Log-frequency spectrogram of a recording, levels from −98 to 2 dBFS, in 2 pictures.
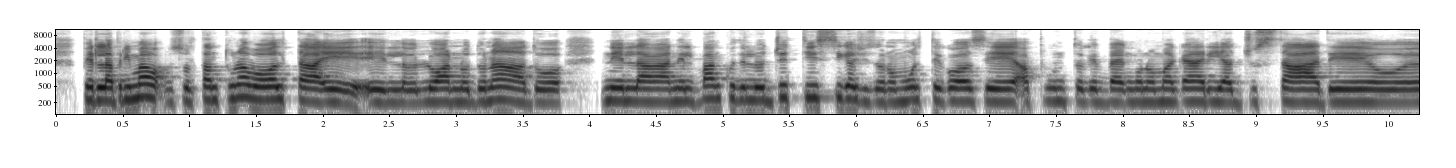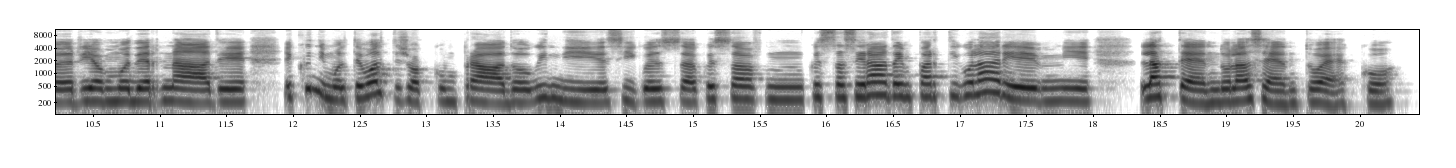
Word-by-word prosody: per 235 -1 +1
la 230 -1 +9
prima 250 +2 +4
soltanto 235 +3 -2
una 270 +1 +5
volta 240 -3 +5
e 205 -2 +2
e 205 -1 +2
l 200 -1 -3
lo 215 +1 0
hanno 210 -1 +2
donato 210 -2 +1 0.3
nella 220 -1 +2
nel 220 0 -3
banco 250 +3 0
dell'oggettistica 255 +2 -1
ci 215 - -5
sono 205 0 -5
molte 230 +2 -3
cose, 220 -1 +2
appunto, 215 +1 -4
che 210 0 -5
vengono 210 0 -2
magari 215 0 -1
aggiustate 210 0 +1
o 205 0 -1
riammodernate 215 -1 0 0.2
e - - -7
quindi 435 -7 -3
molte 240 -1 -1
volte 315 -3 0
c'ho 210 -2 -3
comprato, 205 -2 -1
quindi, 210 -4 -5
sì, 215 +1 -12
questa 215 0 -2
questa 245 +2 -3
mhmm, 235 -1 -5
questa 270 +2 -4
serata 285 +2 +1
in 275 -1 -2
particolare 280 -3 +1
mi 220 0 -5 0.4
l'attendo, 220 -7 +2
la 220 +1 +2
sento, 205 -3 -3
ecco. 185 +1 -6
220 Hz, 140 wpm, -19 LUFS, 210-240 Hz, 0.4 s, la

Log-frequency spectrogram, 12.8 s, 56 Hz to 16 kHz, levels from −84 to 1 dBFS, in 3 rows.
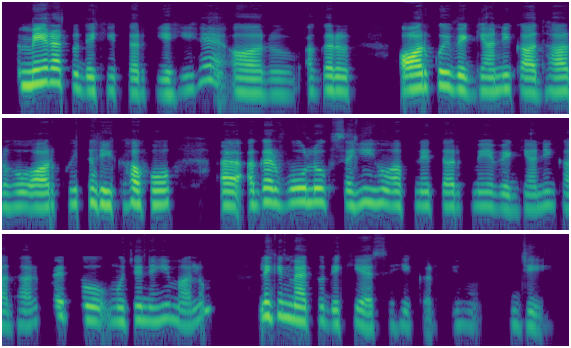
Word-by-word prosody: मेरा 275 +4 +9
तो 265 -6 -6
देखिए 185 -1 -5
तर्क़ 165 -1 -5
यही 160 +5 -6
है 320 0 -4
और 165 -2 -1 0.3
अगर 180 0 -2 0.4
और 210 +2 +11
कोई 230 +1 +3
वैज्ञानिक 190 +1 0
आधार 180 +1 +2
हो 190 - -2
और 180 +1 +5
कोई 215 - -6
तरीका 210 -1 +2
हो 205 0 +2 0.4
अ 195 -1 +5
अगर 220 +3 +3
वो 235 +1 +4
लोग 230 -1 +1
सही 205 +3 -4
हो 220 -1 -3
अपने 195 0 -8
तर्क़ 190 -1 -3
में 190 -1 -6
वैज्ञानिक 175 +3 -8
आधार 165 +1 -9
पे 265 - -2
तो 210 -3 -2
मुझे 200 +2 -5
नहीं 205 +2 -7
मालूम, 225 +10 -8 0.4
लेकिन 255 -1 +2
मैं 205 -2 +4
तो 205 - -9
देखिए 175 0 -6
ऐसे 150 +3 -12
ही 160 +1 -15
करती 165 - -22
हूँ। 165 -1 -23 0.2
जी। 160 -4 -12
195 Hz, 200 wpm, -23 LUFS, 175-215 Hz, 0.4 s, और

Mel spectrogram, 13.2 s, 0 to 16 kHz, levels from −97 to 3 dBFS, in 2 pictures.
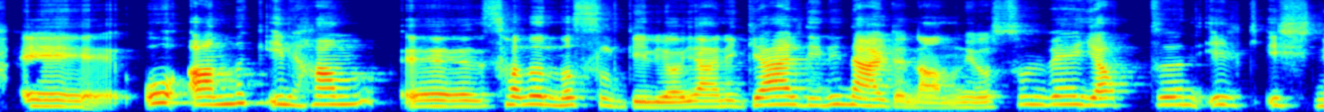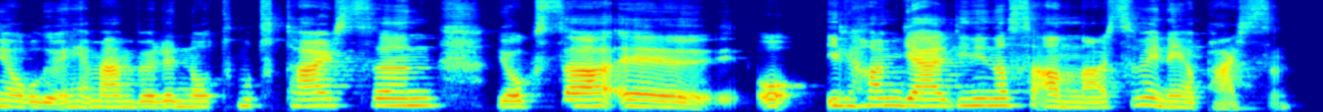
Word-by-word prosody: eee, 205 - +1
o 310 0 +2
anlık 280 +6 +6
ilham, 265 +5 +2 0.2
eee, 195 -1 +2
sana 260 +2 +2
nasıl 235 -4 -3
geliyor? 170 -2 +1
Yani, 190 +1 0
geldiğini 255 +1 +3
nereden 215 -3 +5
anlıyorsun 175 +11 -4
ve 265 - +1
yaptığın 245 0 -1
ilk 250 0 -5
iş 230 -2 -7
ne 205 -2 -5
oluyor? 175 -3 -4
Hemen, 185 0 -2
böyle, 185 +1 -3
not 185 +2 -7
mu 220 - -9
tutarsın 220 +2 -1 0.3
yoksa, 205 +3 +2
eee, 190 -5 0 0.2
o 285 - -3 0.2
ilham 230 +1 -2
geldiğini 220 +1 +1
nasıl 225 0 -3
anlarsın 175 +3 -2
ve 235 -4 -2
ne - - -2
yaparsın? 165 -2 -8
220 Hz, 150 wpm, -23 LUFS, 190-245 Hz, 0.3 s, anlık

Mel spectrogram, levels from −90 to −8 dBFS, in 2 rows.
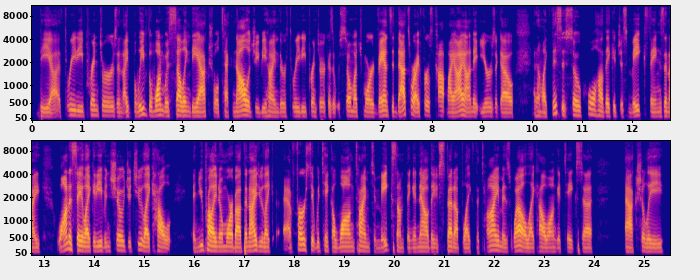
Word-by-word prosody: the, 120 -1 -2
uh, - - -2
3D 145 -3 -4
printers, 135 -4 -5
and 120 - -6
I 130 - 0
believe 150 +7 -2
the 135 - -2
one 145 +2 +4
was 125 0 -4
selling 135 -3 +3
the 125 0 0
actual 120 -1 +1
technology 125 -1 +2
behind 120 0 -4
their 120 0 -6
3D 125 +1 -7
printer 130 0 -7
'cause - - -9
it 120 - -10
was - - -15
so 130 - -2
much 125 -1 -3
more 120 -1 0
advanced, 125 +4 +2
and - - -8
that's - - +5
where - - +4
I - - +2
first - - -7
caught - - +2
my 115 0 +1
eye 150 - +6
on 120 +1 +1
it 120 - -3
years 125 0 -7
ago, 115 -1 0 0.4
and - - -9
I'm, 125 - -6
like, 110 -1 -3
"This 205 +4 -3
is - - -5
so 140 -3 -1
cool 160 -4 -1
how 130 -3 0
they 120 - -1
could 130 -1 -9
just 115 0 -12
make 140 +5 -1
things." 120 0 -6
And 125 -3 -1
I 115 0 -1 0.3
wanna - - +5
say, 140 - +4
like, 125 0 +4
it 130 - -2
even 130 -2 -2
showed 140 +2 -2
you, 125 - -4
too 160 +5 -6
like, 125 -2 +3
how 115 -2 +2 0.4
and 115 - -8
you 145 - -2
probably 130 -2 +7
know 125 -1 -1
more 125 0 +3
about 120 -1 +4
than 125 0 +1
I 140 +3 +7
do 130 -1 -5
like, 120 -1 -1 0.2
a - - -1
at - - -11
first, 160 -2 +2
it - - -1
would 125 - -8
take 130 -3 -5
a 120 - +1
long 125 +2 +2
time 125 -3 +2
to - - -12
make 145 +8 0
something, 115 0 -5
and 115 - -7
now 120 -1 +2
they've 115 -1 -7
sped 130 -2 +1
up, 110 - 0
like, 110 -1 -4
the - - -15
time 145 -2 +1
as 110 -2 -7
well, 130 -2 +6
like, 110 -1 -2
how 120 -1 +1
long 115 0 -3
it 115 - -8
takes 115 -3 -9
to 110 -2 -2 0.7
actually, 115 -1 -1
125 Hz, 235 wpm, -26 LUFS, 115-135 Hz, 0.7 s, probably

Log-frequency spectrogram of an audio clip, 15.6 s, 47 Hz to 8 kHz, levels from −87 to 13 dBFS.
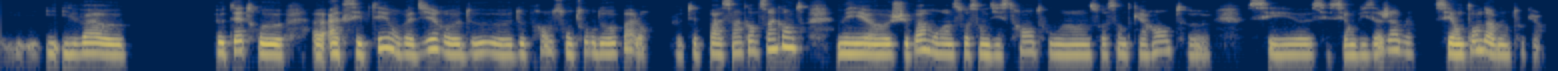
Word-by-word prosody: il - - -16 0.2
il 180 - -4
il 170 -1 -3
il - - -2
va, 180 0 +3
heu, 160 -1 +4 0.9
peut-être, 190 +1 +3
heu, 165 -1 +7 0.3
heu, 160 - +4
accepter, 175 +7 +2
on 235 - +1
va 165 -1 +1
dire, 205 +4 +1
heu, 165 -1 +4
de 160 +2 -7
heu, 175 -3 0
de 170 - -1
prendre 170 +4 -9
son 175 -3 -3
tour 180 +2 -5
de 175 - 0
repas, 175 0 0
alors - - -6 0.2
peut-être 165 -1 -8
pas 175 -1 -1
à - - -3
50-50 230 +9 +1 0.3
mais, 175 -1 +5
heu, 165 0 +5
je 165 - -2
sais - - +1
pas 215 +5 +1
moi, 175 -6 -2
un 165 - +1
70-30 165 +3 -4
ou 165 -1 -2
un 160 0 -1
60-40, 165 +4 -6
heu, 80 - -9 0.4
c'est, 160 0 -1
heu, 160 0 0
c'est 165 - -5
c'est 155 - -1
envisageable, 165 +5 -3 0.2
c'est 175 - +3
entendable, 165 -1 +3
en - - -4
tout - - -19
cas. - - -19
170 Hz, 190 wpm, -17 LUFS, 160-185 Hz, 0.9 s, heu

